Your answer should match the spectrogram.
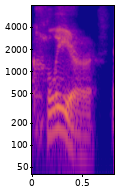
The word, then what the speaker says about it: Xlear: There's another product called Clear. It's spelled X-L-E-A-R.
